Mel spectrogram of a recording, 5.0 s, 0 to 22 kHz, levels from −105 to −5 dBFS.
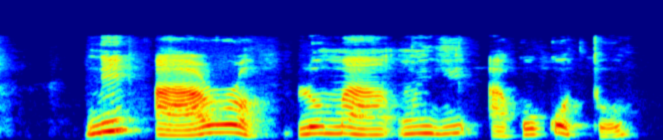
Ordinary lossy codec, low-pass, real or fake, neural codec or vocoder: none; none; real; none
